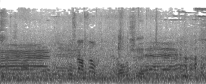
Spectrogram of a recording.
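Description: A man's voice making loud, wavering cries without words: one held for about a second, then shorter sounds that slide up and down in pitch.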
